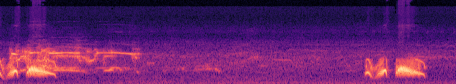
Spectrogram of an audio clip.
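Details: Spotted dove coos, a call said to stimulate breeding: a loud throaty coo run trailing into a long, even tone, a pause with faint sound, then two strong, low, curving coo notes.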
